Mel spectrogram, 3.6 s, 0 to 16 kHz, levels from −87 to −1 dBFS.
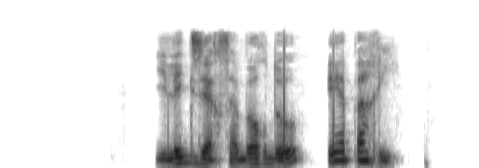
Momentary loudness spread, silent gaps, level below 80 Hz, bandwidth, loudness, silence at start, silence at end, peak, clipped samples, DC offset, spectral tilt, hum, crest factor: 9 LU; none; -56 dBFS; 8 kHz; -20 LUFS; 1.15 s; 0.65 s; -4 dBFS; under 0.1%; under 0.1%; -5.5 dB/octave; none; 18 dB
